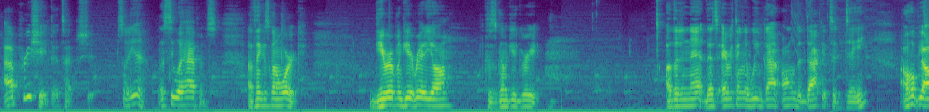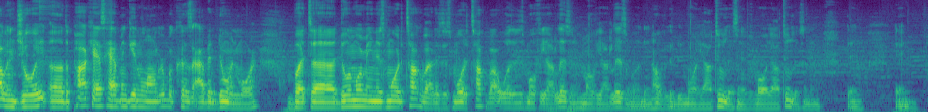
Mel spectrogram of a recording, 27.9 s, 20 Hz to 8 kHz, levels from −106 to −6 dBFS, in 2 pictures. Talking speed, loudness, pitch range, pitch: 215 wpm, -27 LUFS, 95-130 Hz, 115 Hz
